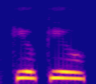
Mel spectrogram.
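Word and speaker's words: QQ: Còn gọi là Tencent Quy Quy Thu Thu, phát âm là Kiêu Kiêu, gần giống Quy.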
